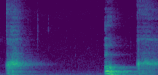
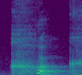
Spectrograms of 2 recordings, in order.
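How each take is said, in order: First: "K-ook" split into k then short oo; sounding out. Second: Said in the usual way. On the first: Shown as a demonstration. Teacher sounding out cook for kids. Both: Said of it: "help me read".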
